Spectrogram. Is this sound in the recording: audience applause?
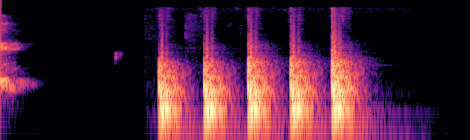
no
